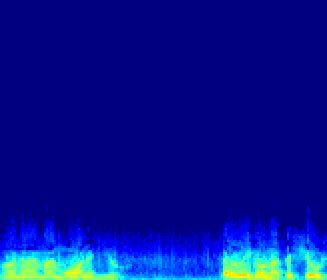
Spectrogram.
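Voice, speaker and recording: An actor playing a desperate, blustering saboteur, urgent and tough-talking, in 1930s radio drama style. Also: male voice, on the low side, expressive, moderate pace. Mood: threatening. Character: desperate, blustering male saboteur turned on his boss. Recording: muffled scratchy 1930s radio recording.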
